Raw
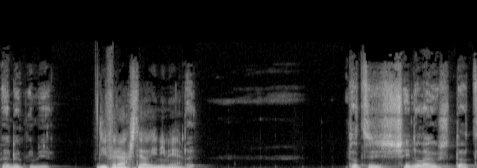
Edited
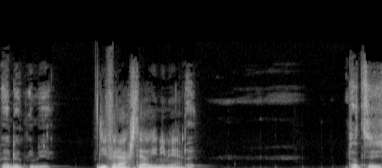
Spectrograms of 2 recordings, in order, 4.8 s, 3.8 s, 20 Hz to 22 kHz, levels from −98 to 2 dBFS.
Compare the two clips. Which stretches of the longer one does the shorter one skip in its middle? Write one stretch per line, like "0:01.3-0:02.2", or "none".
none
